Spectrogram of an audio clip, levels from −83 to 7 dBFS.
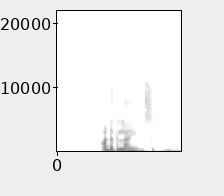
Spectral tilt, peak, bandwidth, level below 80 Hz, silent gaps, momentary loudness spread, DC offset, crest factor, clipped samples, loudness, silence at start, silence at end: -5.5 dB/octave; -30 dBFS; 12.5 kHz; -72 dBFS; none; 18 LU; under 0.1%; 18 dB; under 0.1%; -45 LUFS; 0.9 s; 0.05 s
